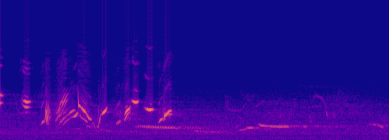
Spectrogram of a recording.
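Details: Short European goldfinch phrase: a quick run of sharp, bell-like chirps, then a soft, level whistle trailing off.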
